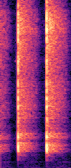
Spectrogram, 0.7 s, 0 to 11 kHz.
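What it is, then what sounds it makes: Hollow plastic computer mouse. Two sharp knocks on a hollow plastic computer mouse give a bright, clicky tap with its main tone around 1.2 kHz, each dying away within about a quarter second. The hollow mouse sounds different from a solid microphone knocked for comparison.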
